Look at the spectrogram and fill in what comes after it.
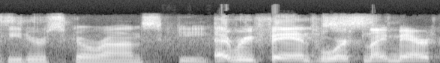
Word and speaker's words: Skoronski: Skoronski. Yeah, Skoronski. Yep, that's how you pronounce that, I think.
